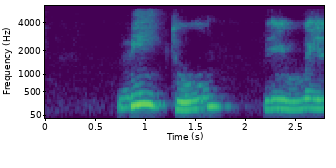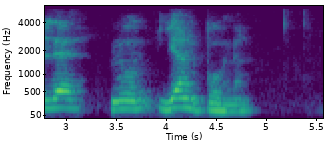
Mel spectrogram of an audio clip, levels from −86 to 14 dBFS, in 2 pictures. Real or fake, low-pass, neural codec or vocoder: fake; 5.4 kHz; codec, 44.1 kHz, 2.6 kbps, SNAC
